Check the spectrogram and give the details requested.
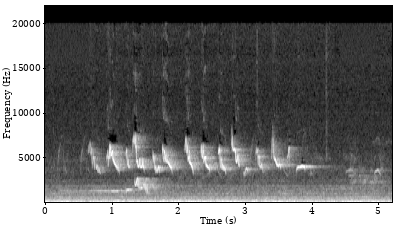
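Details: Birds twittering in the morning: a quick run of about eight high, sharp chirps sliding downward, repeated evenly over several seconds, with one softer rising whistle below and a steady low background rumble.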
